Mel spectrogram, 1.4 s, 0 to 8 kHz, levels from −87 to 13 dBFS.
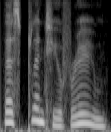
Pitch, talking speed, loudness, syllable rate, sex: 200 Hz, 175 wpm, -17 LUFS, 4.7 syllables/s, female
